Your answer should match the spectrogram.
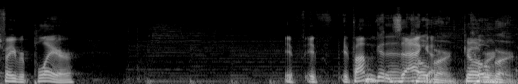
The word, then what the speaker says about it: Cockburn: If I'm Gonzaga, Coburn. Oh, go look how it's spelled.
